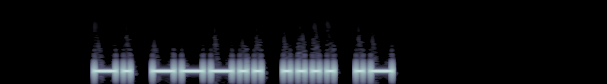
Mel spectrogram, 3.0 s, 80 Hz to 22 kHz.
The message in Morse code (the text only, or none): N8HA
